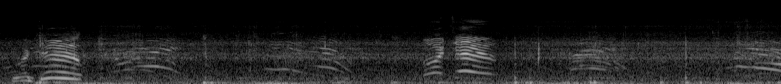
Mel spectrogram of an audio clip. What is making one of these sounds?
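Paddles splash into the water.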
